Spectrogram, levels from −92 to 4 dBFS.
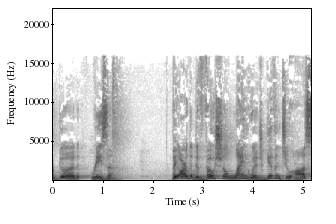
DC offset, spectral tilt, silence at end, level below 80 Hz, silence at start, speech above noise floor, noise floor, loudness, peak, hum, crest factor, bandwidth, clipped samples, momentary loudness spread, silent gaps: under 0.1%; -4 dB/octave; 0 s; -68 dBFS; 0 s; 38 dB; -56 dBFS; -18 LUFS; -2 dBFS; none; 16 dB; 16.5 kHz; under 0.1%; 8 LU; none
